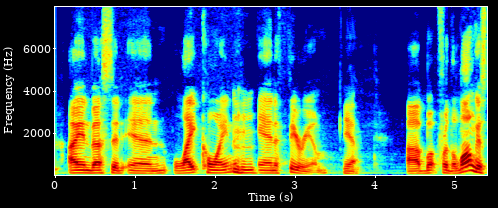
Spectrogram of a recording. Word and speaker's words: Ethereum: I can't even pronounce it wrong how it was because I've said it right for so long. It's Ethereum.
